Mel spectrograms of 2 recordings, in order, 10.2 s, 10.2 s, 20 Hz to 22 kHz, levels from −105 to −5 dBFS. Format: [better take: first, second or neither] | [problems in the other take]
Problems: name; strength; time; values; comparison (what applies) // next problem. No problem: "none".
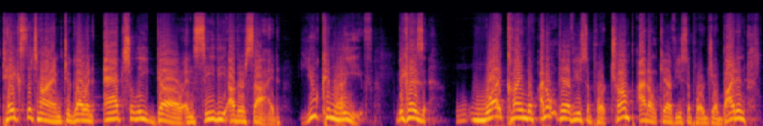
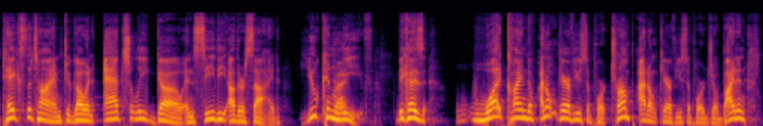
second | distortion; heavy; 8 dB below the speech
